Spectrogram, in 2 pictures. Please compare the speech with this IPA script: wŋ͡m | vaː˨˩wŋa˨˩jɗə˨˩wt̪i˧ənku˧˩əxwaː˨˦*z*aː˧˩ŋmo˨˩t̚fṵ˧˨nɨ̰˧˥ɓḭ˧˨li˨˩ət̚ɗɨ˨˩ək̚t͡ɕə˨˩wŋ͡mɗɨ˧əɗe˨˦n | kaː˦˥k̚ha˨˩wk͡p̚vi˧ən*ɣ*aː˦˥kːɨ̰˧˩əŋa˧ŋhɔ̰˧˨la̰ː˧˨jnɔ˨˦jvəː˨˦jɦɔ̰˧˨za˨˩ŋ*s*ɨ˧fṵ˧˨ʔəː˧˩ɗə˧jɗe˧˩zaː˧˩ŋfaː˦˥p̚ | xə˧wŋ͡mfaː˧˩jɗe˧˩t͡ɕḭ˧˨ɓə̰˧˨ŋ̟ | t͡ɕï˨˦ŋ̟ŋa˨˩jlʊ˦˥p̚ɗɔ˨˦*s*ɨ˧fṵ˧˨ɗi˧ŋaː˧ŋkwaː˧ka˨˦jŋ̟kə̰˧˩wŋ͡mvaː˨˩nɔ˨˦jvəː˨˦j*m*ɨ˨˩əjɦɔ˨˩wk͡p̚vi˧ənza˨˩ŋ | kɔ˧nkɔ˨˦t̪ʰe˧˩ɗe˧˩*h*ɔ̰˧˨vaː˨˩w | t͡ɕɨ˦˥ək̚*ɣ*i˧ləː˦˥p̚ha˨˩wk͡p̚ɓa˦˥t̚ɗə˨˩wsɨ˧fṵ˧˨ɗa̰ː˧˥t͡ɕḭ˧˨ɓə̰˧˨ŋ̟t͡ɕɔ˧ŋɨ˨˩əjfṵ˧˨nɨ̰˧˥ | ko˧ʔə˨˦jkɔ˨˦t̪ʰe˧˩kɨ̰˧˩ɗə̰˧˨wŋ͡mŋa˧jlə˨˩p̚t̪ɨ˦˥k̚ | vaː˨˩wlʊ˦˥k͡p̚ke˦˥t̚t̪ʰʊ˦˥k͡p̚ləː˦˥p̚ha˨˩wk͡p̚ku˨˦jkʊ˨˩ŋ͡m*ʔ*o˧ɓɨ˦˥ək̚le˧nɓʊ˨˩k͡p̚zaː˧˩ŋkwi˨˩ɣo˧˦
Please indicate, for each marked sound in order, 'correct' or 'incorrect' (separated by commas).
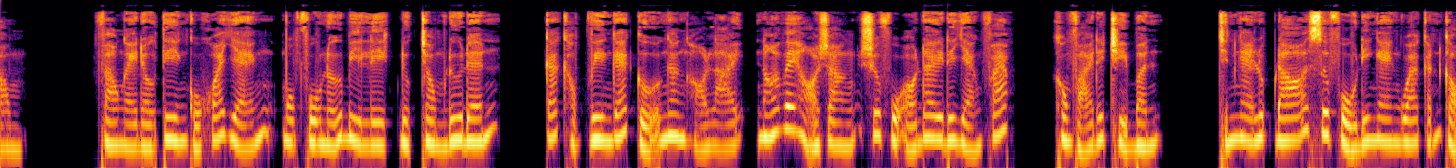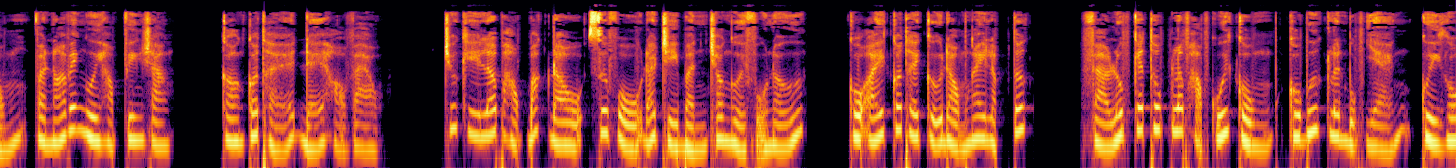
correct, correct, correct, correct, incorrect, correct, incorrect, incorrect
